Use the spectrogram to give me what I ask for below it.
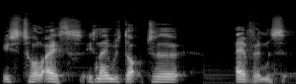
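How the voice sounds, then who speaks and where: Man, gaming commentary, wry, joking, mid-pitched voice, soft game music behind. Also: unhurried. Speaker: gaming YouTuber. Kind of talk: let's play commentary.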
